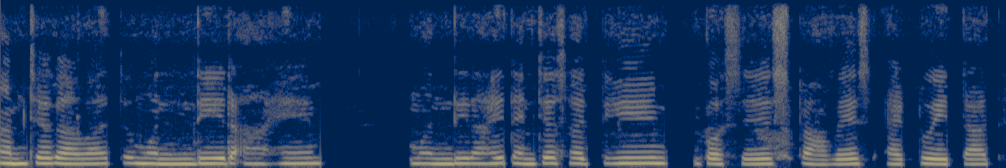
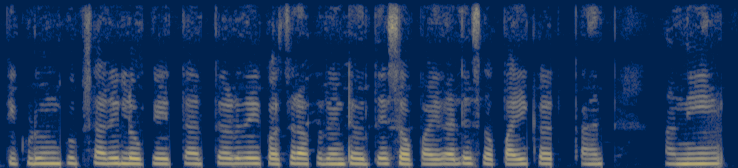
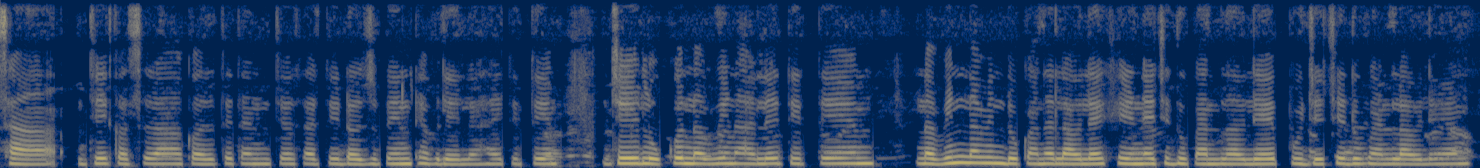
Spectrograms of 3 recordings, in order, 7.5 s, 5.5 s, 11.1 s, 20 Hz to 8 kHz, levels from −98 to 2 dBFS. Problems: constant background noise, continuous background conversations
